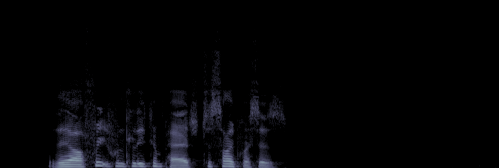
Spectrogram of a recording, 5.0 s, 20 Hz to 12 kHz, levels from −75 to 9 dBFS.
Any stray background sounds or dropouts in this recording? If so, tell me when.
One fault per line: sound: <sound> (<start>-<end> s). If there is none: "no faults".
no faults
